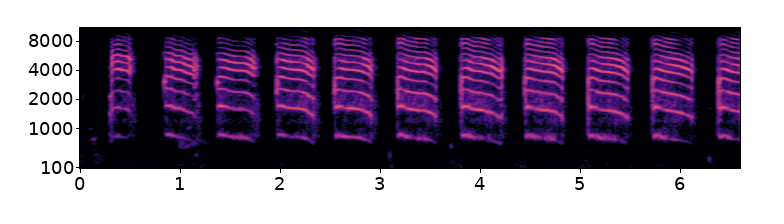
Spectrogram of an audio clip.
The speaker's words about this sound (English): That's a bird, and I think it's a raven. Nope. Cottontail in distress.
